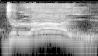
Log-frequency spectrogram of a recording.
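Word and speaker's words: July: উপরে টান হবে ল কে চাঁদ দিয়ে ধরবা জুলাই জুলাই আগস্ট আগস্ট আগস্টরা বলো আগস্ট আগস্ট সেপ্টেম্বর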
